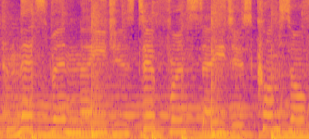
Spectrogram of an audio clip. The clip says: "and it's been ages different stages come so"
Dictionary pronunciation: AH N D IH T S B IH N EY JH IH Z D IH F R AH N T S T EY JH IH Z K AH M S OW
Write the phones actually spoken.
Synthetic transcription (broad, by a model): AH N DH IH T S B IH N EY JH IH Z D IH F R AH N T S T EY JH IH Z K AH M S OW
